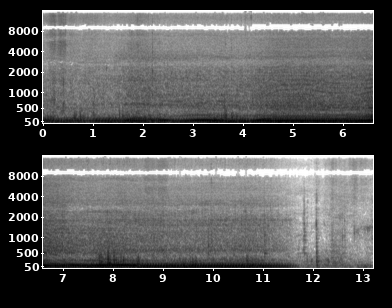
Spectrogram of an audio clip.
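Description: A Dodge minivan's engine runs, with the revs rising and falling as the van is moved. The sound is loud throughout and cuts off sharply about a second before the end.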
